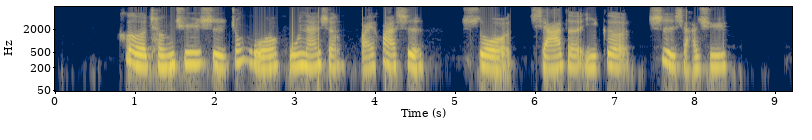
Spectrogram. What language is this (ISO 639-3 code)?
zho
